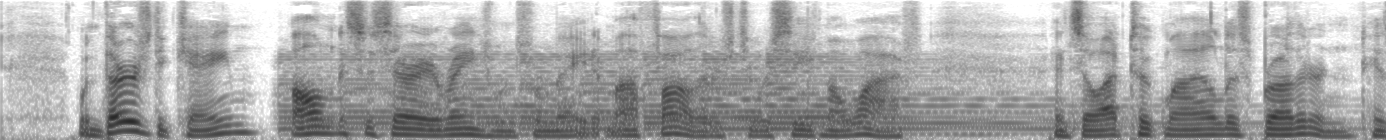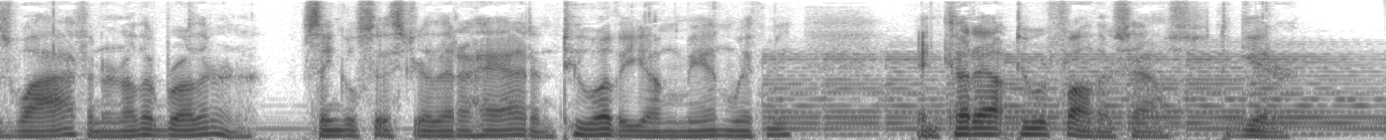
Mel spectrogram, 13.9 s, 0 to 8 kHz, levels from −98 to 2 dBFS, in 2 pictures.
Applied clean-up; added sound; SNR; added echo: none; Electric guitar; 11 dB; none.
